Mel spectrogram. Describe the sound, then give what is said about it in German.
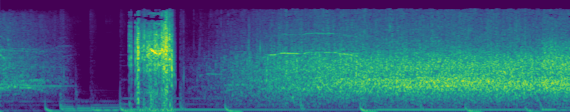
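A camera shutter fires once as a photo is taken: a single short, sharp burst, followed by a steady hissing wash of background noise with no voices. “Du musst dich inszenieren, schieß uns ein Foto.”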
